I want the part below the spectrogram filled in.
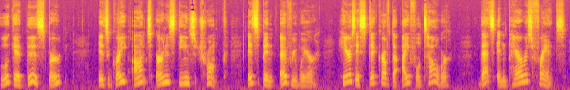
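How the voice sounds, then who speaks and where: A storybook reader voicing a cheerful, giggly puppet boy who talks excitably. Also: medium pitch, slow, voice pushed up. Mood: eager. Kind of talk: storybook read-aloud.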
